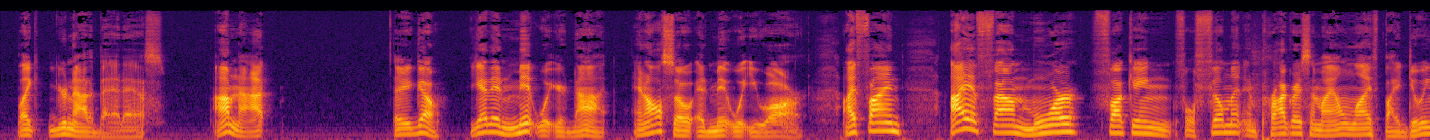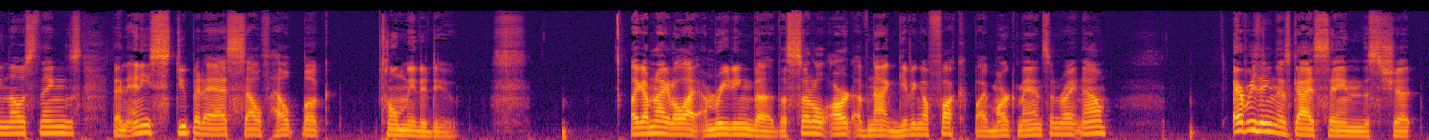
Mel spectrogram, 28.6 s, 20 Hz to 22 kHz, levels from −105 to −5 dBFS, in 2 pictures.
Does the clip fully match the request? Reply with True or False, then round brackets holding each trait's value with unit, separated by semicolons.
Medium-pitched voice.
False (130 Hz)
